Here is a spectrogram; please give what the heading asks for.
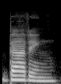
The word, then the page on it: batting: American English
